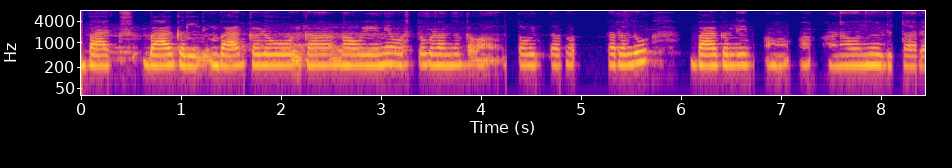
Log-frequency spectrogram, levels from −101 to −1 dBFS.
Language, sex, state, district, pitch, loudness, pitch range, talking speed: Kannada, female, Karnataka, Mysore, 230 Hz, -18 LUFS, 225-235 Hz, 85 wpm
